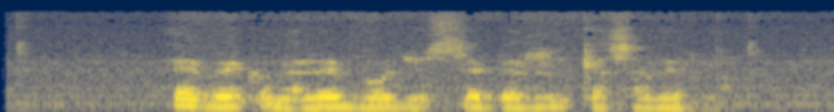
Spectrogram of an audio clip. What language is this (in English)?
Italian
